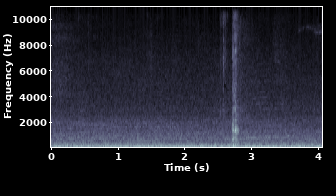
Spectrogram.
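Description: A sharp clack of an Evzone guard's heavy ceremonial shoe striking the marble pavement, a little after halfway, with a softer tap just before it, over a low steady rumble.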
